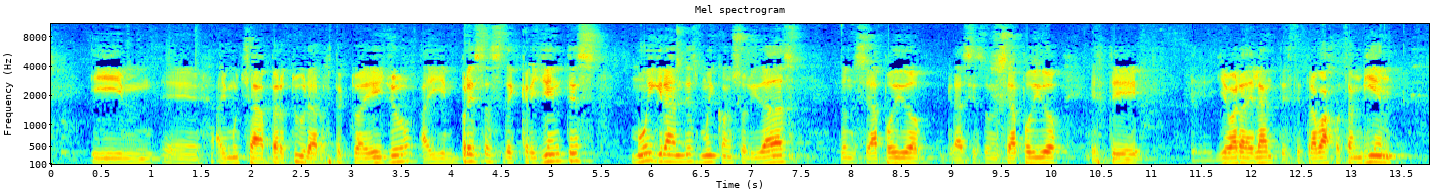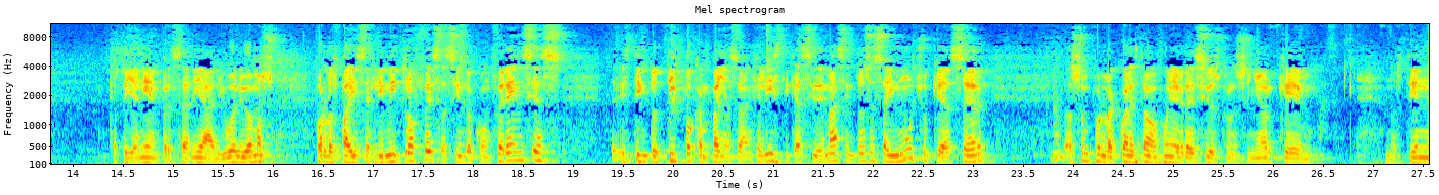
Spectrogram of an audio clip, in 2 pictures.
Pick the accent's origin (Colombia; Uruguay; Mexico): Colombia; now in Asunción, Paraguay; Es una alegría para mí estar en Bogotá, en mi país, Colombia. Hacía 3 años y medio que no podía venir. Estamos viviendo con mi familia allí en Asunción del Paraguay. Hace 13 años estamos radicados allí con mi esposa, ella también es colombiana, Claudia.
